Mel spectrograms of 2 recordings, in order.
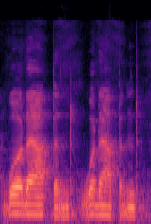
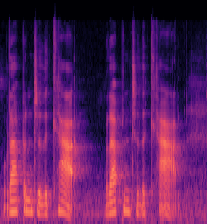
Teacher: Instead of using an unreleased T, what happened, because I have a consonant sound, I'm moving from the T to a vowel sound, so I'm going to use a flap T instead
